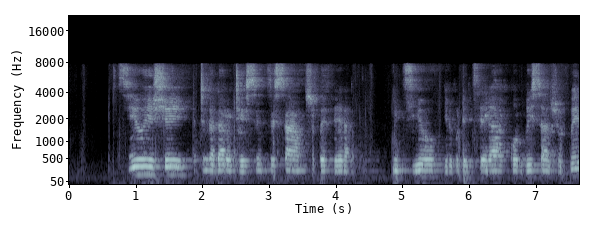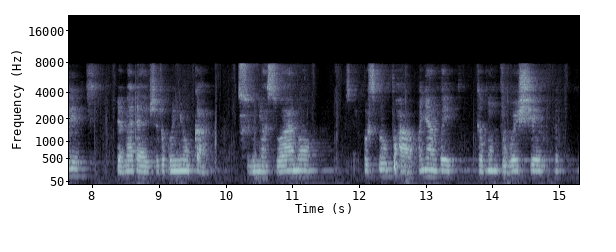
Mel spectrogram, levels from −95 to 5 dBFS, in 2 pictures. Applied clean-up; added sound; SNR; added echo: neural separator model SepFormer DNS4.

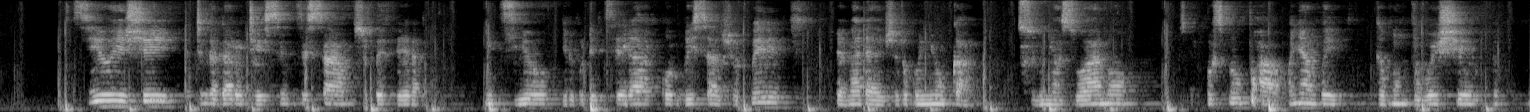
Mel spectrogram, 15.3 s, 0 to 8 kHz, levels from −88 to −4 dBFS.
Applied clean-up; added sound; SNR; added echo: none; Walk, footsteps; 9 dB; reverberation time 0.5 s.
